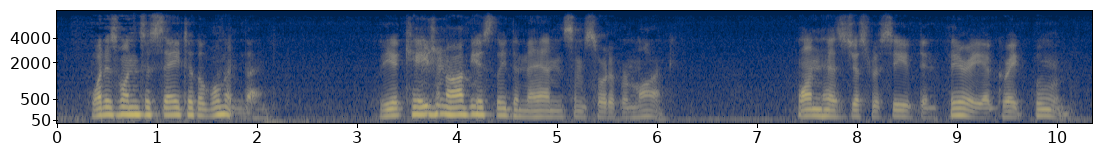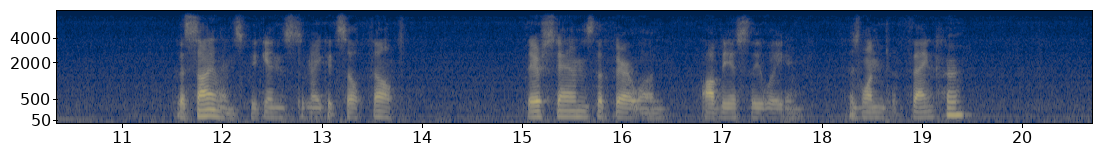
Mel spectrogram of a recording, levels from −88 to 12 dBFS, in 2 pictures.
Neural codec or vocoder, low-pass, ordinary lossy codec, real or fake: autoencoder, 48 kHz, 32 numbers a frame, DAC-VAE, trained on Japanese speech; 7.2 kHz; Opus, 32 kbps; fake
